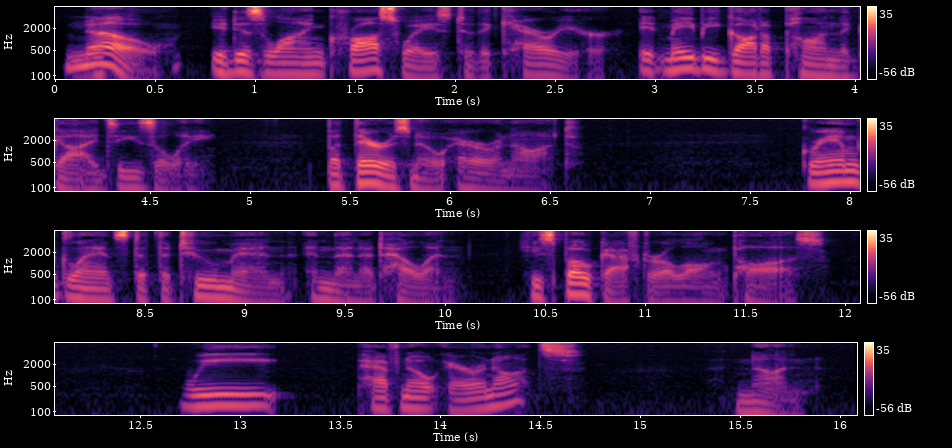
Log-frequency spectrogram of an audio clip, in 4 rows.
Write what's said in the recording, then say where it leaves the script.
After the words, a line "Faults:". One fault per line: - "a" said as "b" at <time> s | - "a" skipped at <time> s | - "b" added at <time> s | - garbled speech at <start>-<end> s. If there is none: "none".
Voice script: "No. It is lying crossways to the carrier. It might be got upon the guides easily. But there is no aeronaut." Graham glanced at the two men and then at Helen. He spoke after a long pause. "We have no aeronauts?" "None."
"No. It is lying crossways to the carrier. It may be got upon the guides easily. But there is no aeronaut." Graham glanced at the two men and then at Helen. He spoke after a long pause. "We have no aeronauts?" "None."
Faults:
- "might" said as "may" at 3.0 s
